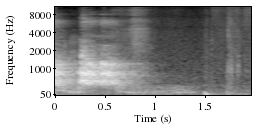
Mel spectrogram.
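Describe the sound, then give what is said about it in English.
A household dog gives one loud, rough bark, followed by a couple of faint thumps and a short quiet stretch with no talking. “Oh, there's our dog.”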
